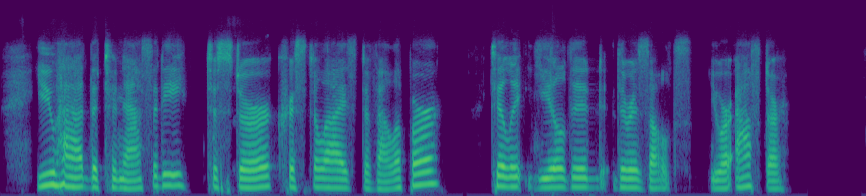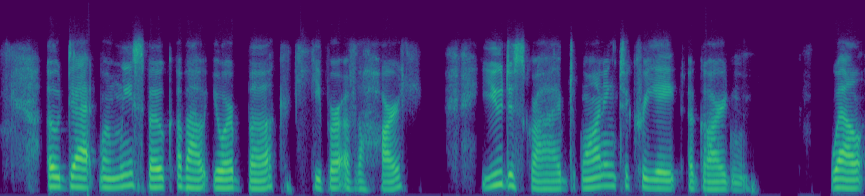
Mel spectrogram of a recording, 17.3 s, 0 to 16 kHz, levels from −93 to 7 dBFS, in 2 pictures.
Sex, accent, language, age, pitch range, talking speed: female, American, English, 30-49, 150-185 Hz, 120 wpm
